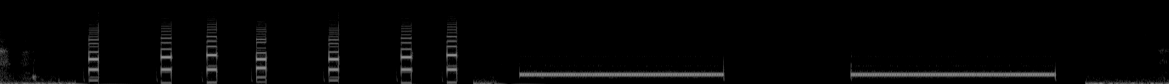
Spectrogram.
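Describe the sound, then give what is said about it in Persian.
Telephone tones while a call is placed: a quick series of short dialing beeps, then two long steady tones separated by a pause, loud and with no voices. “باش که به محمود زنگ بزنم.”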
